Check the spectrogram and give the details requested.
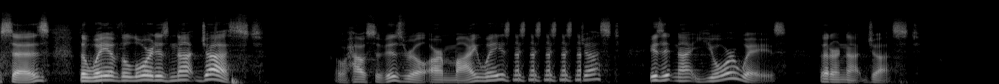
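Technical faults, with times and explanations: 2.04 s, microphone volume stepped down: the sound and its background fall together by about 2 dB in one abrupt step. This is likely the call software lowering the input gain. On the waveform the envelope drops to a slightly lower plateau at that instant.
2.14 to 2.17 s, microphone overload: a brief burst of harsh, crackly distortion on the loudest peak. The signal is about 2 dB over the converter's limit, likely from excessive input volume, so a few percent of samples are flattened. The waveform shows squared-off peak tops, and the spectrogram shows a smear of broadband upper harmonics.
5.19 to 5.81 s, CD stuck on one turn: a 0.16 s fragment plays four times in a row, with a short mute at each jump, giving a fast, even stutter. A scratch makes the player jump back one track every revolution. The spectrogram shows identical blocks with thin silent gaps between them.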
